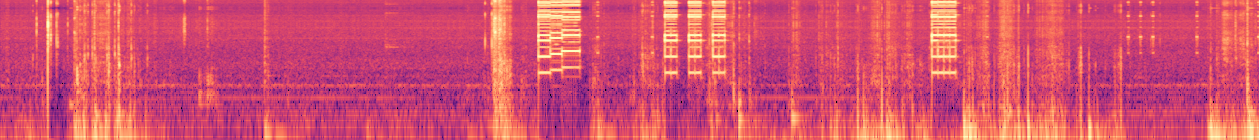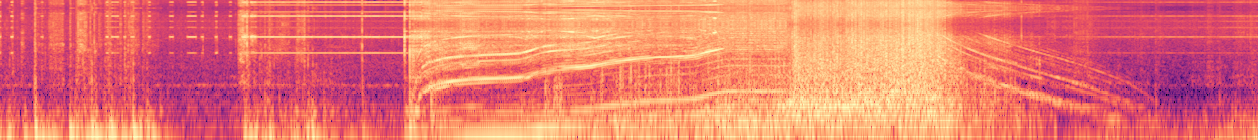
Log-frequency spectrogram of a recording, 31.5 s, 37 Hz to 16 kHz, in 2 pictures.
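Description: A Turnigy SK 35-42 brushless outrunner motor driving an 11x7 propeller. Short electronic arming beeps sound first, then, about two-thirds of the way in, the motor and prop wind up with a rising whine to full throttle for a static wattmeter test. It holds there for about three seconds, drawing about 37 amps (427 watts), then spins down with a falling pitch near the end.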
